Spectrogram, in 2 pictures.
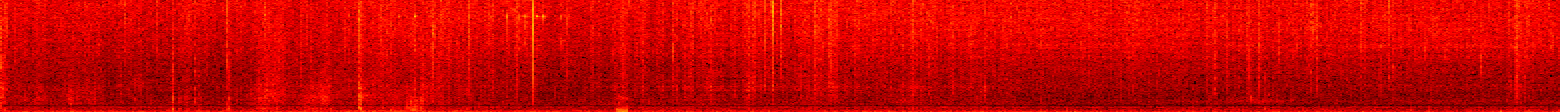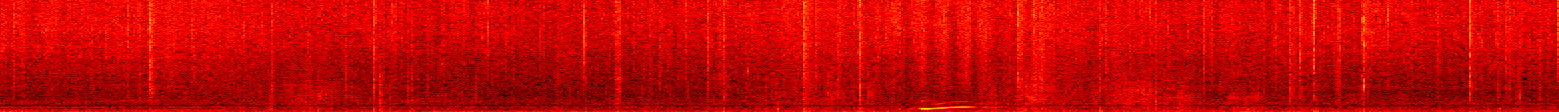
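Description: Steak sizzling on a wire grill over campfire coals, with scattered small crackles and pops from the fire. A brief rising whine near the end is the loudest sound.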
